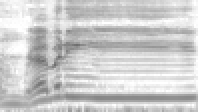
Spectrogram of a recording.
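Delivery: very high-pitched, drawn-out, lingering remedy. Podcast host describing a habit with one word: 'remedy' pitched high and lingering. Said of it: "goes high pitch and kind of lingers".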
